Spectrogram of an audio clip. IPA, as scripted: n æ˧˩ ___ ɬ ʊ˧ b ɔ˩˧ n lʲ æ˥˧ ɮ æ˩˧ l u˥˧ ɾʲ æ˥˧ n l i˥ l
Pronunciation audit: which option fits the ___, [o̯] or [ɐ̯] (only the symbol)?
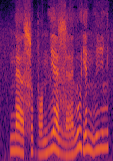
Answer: ɐ̯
